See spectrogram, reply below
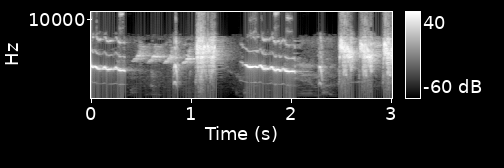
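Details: Siri-siri singing for songbird training: clear thin whistled phrases, each falling slightly in pitch, broken by loud buzzy bursts and closing with rapid rasping notes.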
